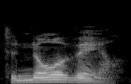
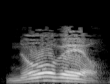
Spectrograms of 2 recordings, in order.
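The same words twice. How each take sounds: First: Said in the usual way. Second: No avail drawn out slowly and louder; emphatic repeat. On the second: Shown as a demonstration. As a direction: lean hard on No avail, slow and loud.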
